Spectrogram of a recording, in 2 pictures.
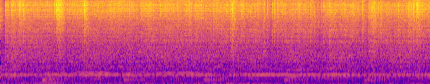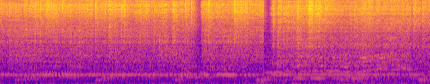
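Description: MIG (wire-feed) welding arc burning steadily with an even sizzle much like bacon frying, the sound of a machine with its settings correctly adjusted. The arc strikes suddenly at the start and breaks off for a moment twice near the end.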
